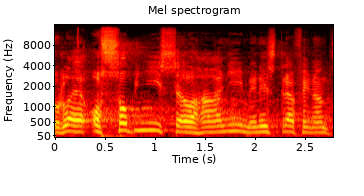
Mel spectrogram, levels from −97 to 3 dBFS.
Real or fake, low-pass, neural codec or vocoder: fake; 14.4 kHz; vocoder, 44.1 kHz, 128 mel bands, Pupu-Vocoder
